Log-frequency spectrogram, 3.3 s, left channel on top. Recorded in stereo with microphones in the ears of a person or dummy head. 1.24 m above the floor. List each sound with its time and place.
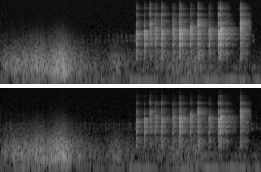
1.7 s a clap: 25° left (ahead or behind)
